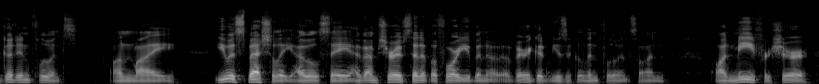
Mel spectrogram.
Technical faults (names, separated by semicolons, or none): none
